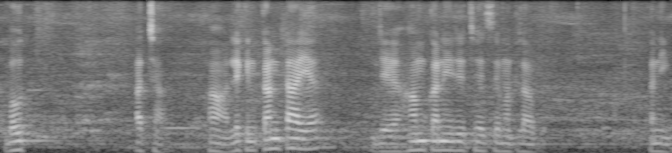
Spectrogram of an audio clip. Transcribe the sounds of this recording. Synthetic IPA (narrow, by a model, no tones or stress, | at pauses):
bəɦut̪ | ətːʃʰa | ɦãlekinkəɳʈaje | d͡ʒeɦəmkənid͡ʒet͡ʃʰɛsemət̪ləb | kəni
